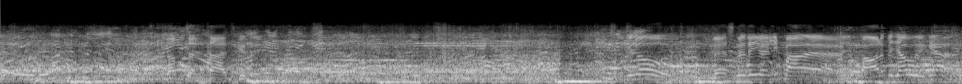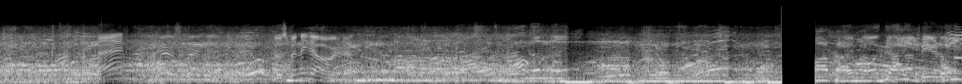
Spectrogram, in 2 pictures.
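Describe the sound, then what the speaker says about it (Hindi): A dense crowd fills the J.K. Temple in Kanpur during a Janmashtami celebration. Many voices merge into a loud, constant babble close by, broken only by a brief dropout near the end. "ज्यादा भीड़ की तरफ हम सब बढ़ते हैं"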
